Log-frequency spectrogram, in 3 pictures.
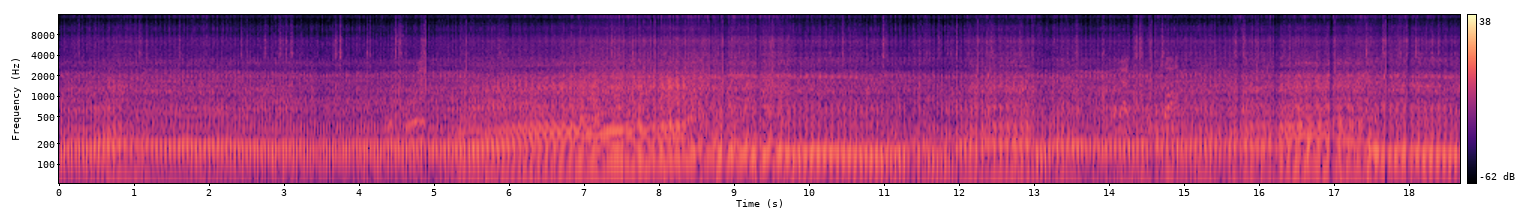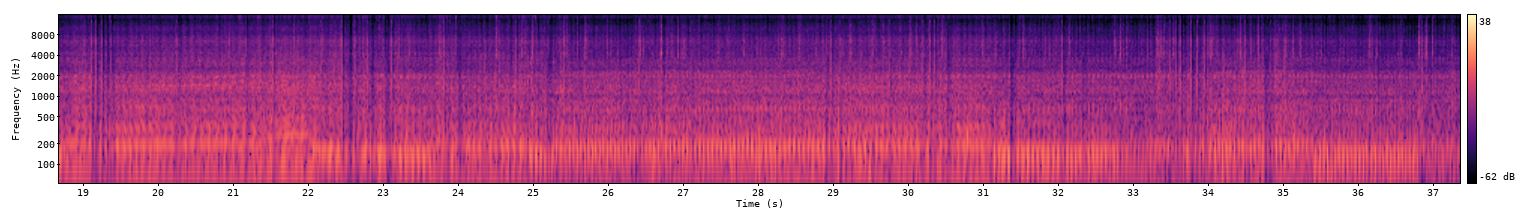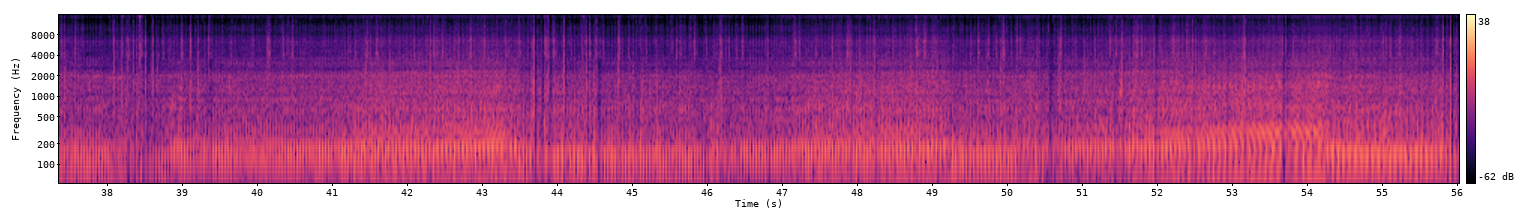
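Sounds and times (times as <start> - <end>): small motorcycle engine: 0.0 - 56.0.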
